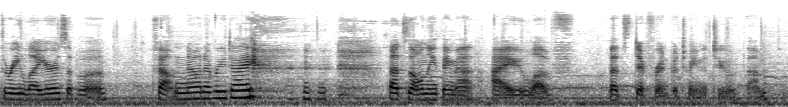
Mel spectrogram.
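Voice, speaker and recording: Her pace is moderate. This woman's voice has noticeable background noise behind it. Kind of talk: casual product review. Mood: cheerful, laughing.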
